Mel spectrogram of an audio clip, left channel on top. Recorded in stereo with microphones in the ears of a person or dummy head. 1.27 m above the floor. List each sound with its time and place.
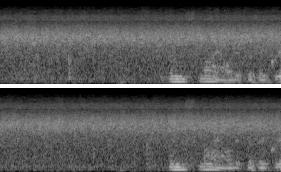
1.7 s a man speaking: 5° right (ahead or behind), 1.4 m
